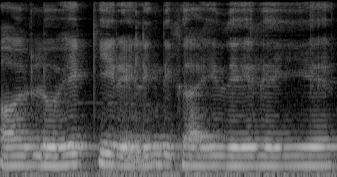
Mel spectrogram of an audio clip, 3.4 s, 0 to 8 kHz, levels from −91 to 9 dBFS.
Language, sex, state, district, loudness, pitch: Hindi, male, Uttar Pradesh, Etah, -28 LUFS, 125 Hz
